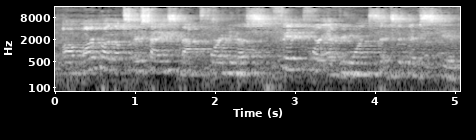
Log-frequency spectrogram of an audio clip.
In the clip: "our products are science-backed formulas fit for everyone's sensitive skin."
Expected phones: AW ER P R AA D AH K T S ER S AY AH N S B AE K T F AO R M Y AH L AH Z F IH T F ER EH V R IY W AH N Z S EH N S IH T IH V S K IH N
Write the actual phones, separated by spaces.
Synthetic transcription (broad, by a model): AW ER P R AA D AH K T S ER S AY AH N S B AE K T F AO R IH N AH N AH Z F IH T F ER EH V R IY W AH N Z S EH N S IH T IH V S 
